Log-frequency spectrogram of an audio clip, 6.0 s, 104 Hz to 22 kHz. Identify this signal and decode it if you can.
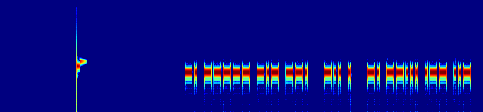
Morse code, heard as a keyed tone, about 40 wpm, 700 Hz. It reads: N0KG DE N7WU
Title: USA Callsign DE Callsign - 4 Characters - 40wpm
